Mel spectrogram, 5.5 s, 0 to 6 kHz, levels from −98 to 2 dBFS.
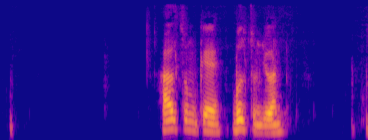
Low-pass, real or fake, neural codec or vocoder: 5.4 kHz; real; none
